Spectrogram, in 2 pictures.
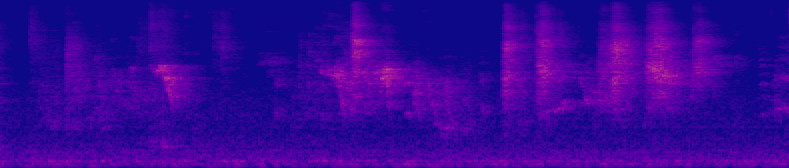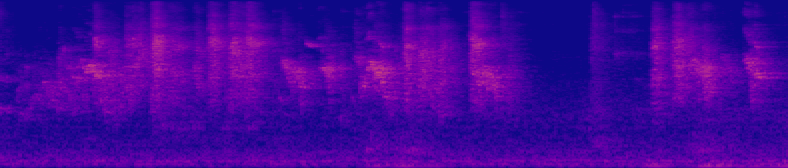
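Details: Pet budgerigars in an indoor bird room, lively as the weather warms, chatter in dense bursts of harsh squawks and bright high chirps, several birds overlapping, with brief quieter gaps between flurries.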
